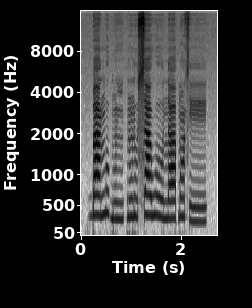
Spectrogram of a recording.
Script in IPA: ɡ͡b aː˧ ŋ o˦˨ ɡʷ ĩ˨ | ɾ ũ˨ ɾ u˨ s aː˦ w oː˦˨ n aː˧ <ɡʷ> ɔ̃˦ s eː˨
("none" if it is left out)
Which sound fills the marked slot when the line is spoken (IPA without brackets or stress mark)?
ɓ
